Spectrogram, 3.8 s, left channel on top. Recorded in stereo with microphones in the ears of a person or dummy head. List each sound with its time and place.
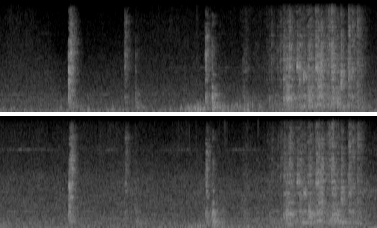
0.7 s chopping: 35° left (ahead or behind), 1.4 m
2.4 s a drawer: 15° left (ahead or behind), 1.0 m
